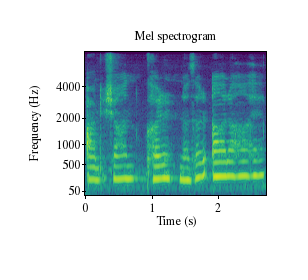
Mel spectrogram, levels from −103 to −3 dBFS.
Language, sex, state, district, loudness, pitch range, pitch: Hindi, female, Madhya Pradesh, Bhopal, -19 LUFS, 230-280 Hz, 240 Hz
